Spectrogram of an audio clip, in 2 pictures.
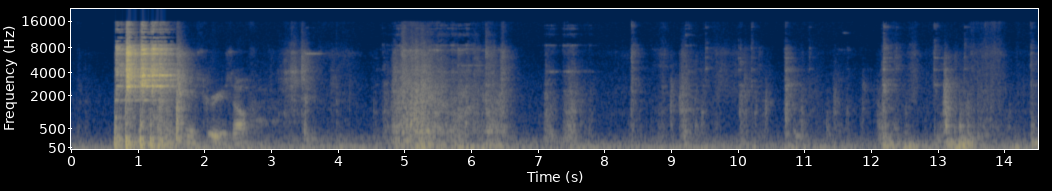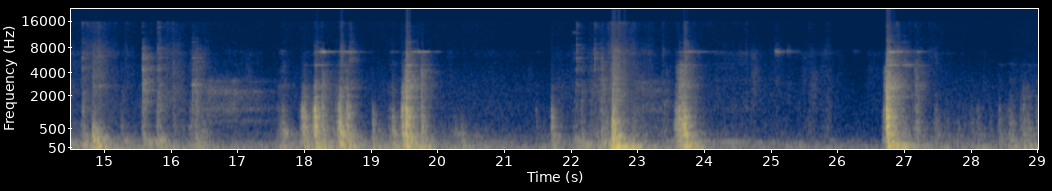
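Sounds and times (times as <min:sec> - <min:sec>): tools clanking against steel housing: 0:26.7 - 0:29.0.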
